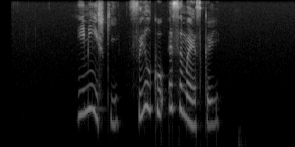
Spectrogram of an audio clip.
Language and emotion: Russian, positive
